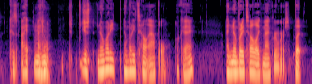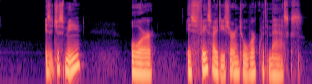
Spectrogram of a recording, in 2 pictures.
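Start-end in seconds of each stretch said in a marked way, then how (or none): 1.6-12.3 hushed, secretive whisper. A show host confiding something to the audience, whispering. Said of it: "I kind of have to whisper this".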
